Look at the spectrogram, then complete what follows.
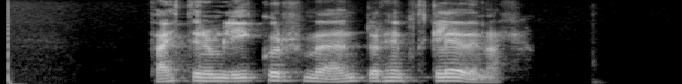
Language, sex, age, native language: Icelandic, male, 50-59, Icelandic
